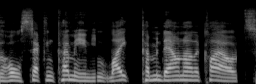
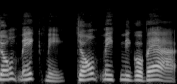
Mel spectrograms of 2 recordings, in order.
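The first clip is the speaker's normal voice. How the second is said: put-on sobbing plea, higher pitch; 4 semitones higher than usual. Retelling pleading in a dream not to be sent back: imitating own past sobbing. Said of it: "now I'm sobbing".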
